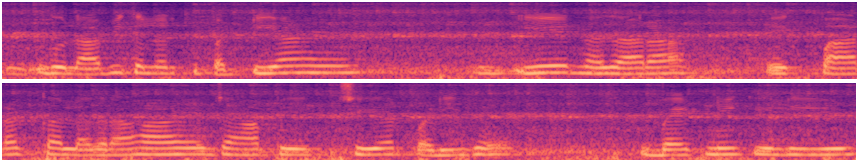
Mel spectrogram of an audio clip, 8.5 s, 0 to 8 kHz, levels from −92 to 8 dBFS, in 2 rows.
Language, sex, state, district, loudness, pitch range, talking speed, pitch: Hindi, female, Chhattisgarh, Bilaspur, -13 LUFS, 220-240 Hz, 155 wpm, 235 Hz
